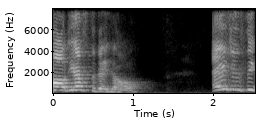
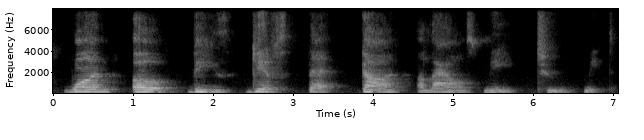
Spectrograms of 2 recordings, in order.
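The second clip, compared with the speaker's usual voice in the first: hushed whisper; 8 semitones lower, 7 dB quieter, much slower than usual. Real, not acted. Sharing her faith in a soft whisper. Trailing whisper about God's gifts.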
